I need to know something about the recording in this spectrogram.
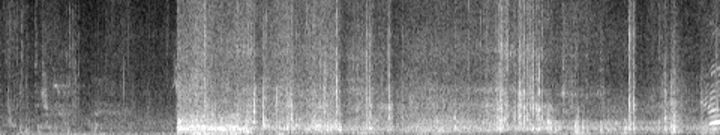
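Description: Skateboard wheels rolling on concrete, starting suddenly about a second and a half in, with several sharp clacks of the board.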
